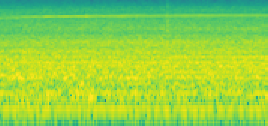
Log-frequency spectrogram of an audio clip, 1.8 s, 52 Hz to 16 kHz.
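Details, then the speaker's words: Turnigy Accucell-8150 battery charger cooling fan (35x35x10mm 12V brushless), in discharge mode after oiling the bearing: soft steady airflow hiss with a faint whistle and no rattle, no longer noisy; normal fan running after the fix. "just blows air now it's not noisy I think the fan is much happier"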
